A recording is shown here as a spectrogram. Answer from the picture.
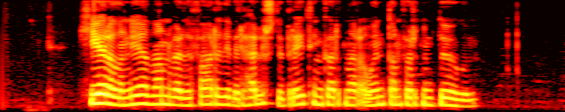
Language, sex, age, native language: Icelandic, female, 30-39, Icelandic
